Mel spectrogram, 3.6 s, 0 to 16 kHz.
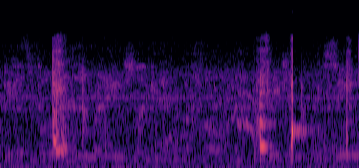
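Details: Baby on day 110 gives several short, abrupt catches, some with a tiny voiced squeak, in a quiet room: infant hiccups.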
